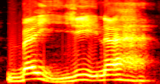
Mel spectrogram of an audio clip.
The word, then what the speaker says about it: البينة: বলতা ওয়াকফের ক্ষেত্রে হার উচ্চারণ করব এবং হাকে সাকিন করে ফেলবো। বাইয়িনাহ হাত্তা তাতিয়াহুমুল বাইয়িনাহ।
